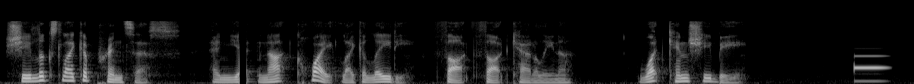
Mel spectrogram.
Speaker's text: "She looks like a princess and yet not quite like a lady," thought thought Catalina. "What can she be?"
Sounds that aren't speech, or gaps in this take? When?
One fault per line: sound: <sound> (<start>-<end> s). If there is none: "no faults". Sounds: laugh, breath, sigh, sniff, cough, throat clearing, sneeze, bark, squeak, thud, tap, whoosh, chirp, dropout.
sound: dropout (2.4-2.5 s)
sound: chirp (8.5-8.9 s)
